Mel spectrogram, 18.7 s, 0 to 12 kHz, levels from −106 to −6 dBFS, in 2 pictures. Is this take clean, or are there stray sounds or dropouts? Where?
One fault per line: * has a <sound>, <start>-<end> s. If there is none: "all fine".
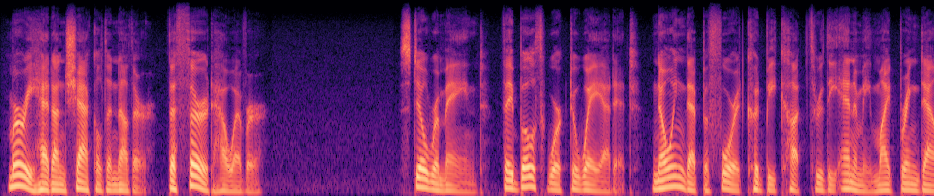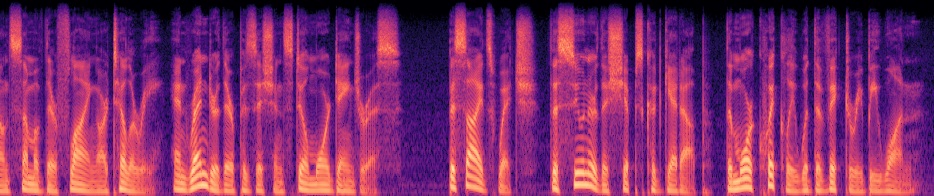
all fine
